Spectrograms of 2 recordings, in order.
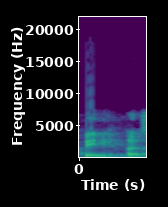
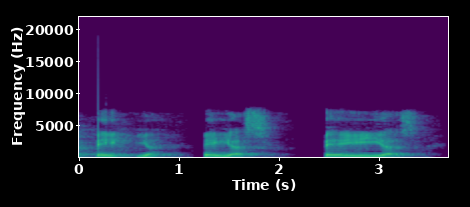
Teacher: Pay termina com som de I e us começa com som de vogal. Então não vai ficar pay us, fica pay ya, pay us, pay us. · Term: Y insertion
